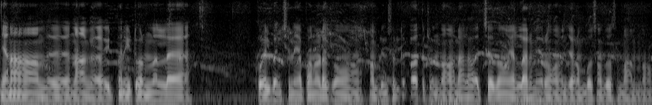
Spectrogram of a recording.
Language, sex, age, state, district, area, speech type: Tamil, male, 18-30, Tamil Nadu, Kallakurichi, urban, spontaneous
